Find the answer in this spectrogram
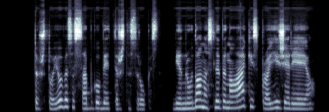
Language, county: Lithuanian, Alytus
